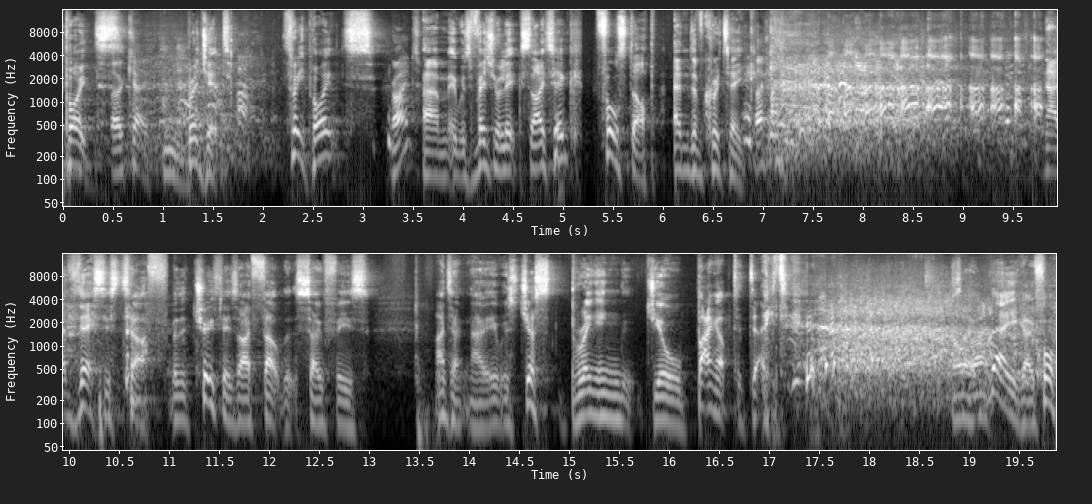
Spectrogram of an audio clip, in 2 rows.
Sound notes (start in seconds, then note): 9.5 laughter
